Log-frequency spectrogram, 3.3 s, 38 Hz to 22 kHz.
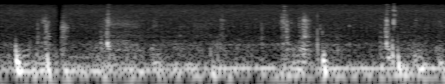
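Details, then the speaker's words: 2009 Chevy Malibu no-start: with the key turned the lights come on but there is only a single faint click and no cranking, with a low electrical hum behind it. The starter has failed. "It's having some starting problem. As you can see, you turn it over, all the lights, and hear a click."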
